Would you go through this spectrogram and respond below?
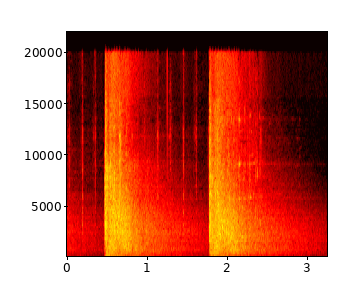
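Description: Two loud rifle shots at targets in a shooting video game, each a sharp blast followed by a long decaying rumble, spaced over a second apart, with faint clicks before the first.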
